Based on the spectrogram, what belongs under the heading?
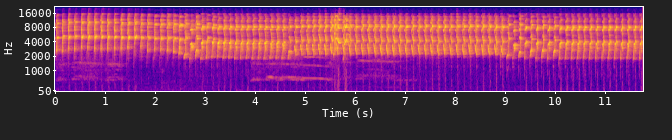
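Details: Lovebird fighter performing ngekek panjang, the long chatter used to provoke other lovebirds into answering: a continuous rapid rattle of shrill notes, about three per second, running unbroken for nearly twelve seconds with a brief click midway.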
